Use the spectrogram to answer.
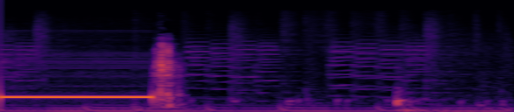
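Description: A steady, continuous telephone dial tone hums while placing a call, then cuts off abruptly with a brief click-like burst, leaving only faint background noise.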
